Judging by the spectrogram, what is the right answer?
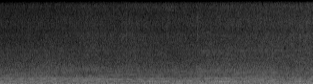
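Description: Carpet washing machinery running steadily: a motor hum with several steady tones over a low rumble.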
